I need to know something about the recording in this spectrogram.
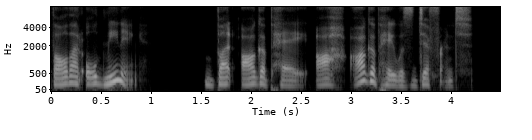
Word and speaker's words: agápē: You pronounce it agápē.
